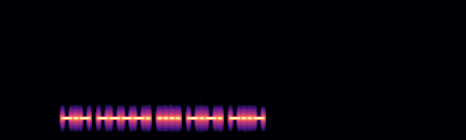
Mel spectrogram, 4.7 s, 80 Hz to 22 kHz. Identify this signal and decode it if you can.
Morse code, heard as a keyed tone, about 40 wpm, 700 Hz. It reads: K9HCX
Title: USA Call Signs - 5 Characters - 40wpm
